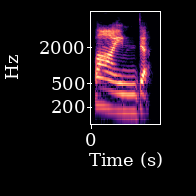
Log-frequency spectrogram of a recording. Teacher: make sure that's a dull D. We need that vibration in the throat.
